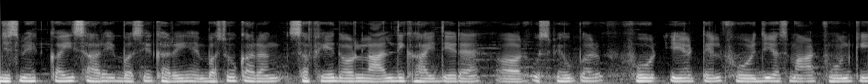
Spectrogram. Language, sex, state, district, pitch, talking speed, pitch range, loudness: Hindi, male, Uttar Pradesh, Muzaffarnagar, 150 Hz, 180 wpm, 140-155 Hz, -15 LUFS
